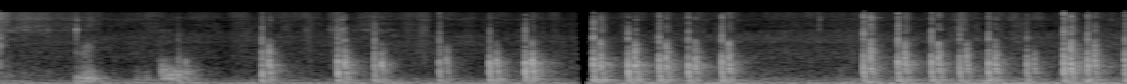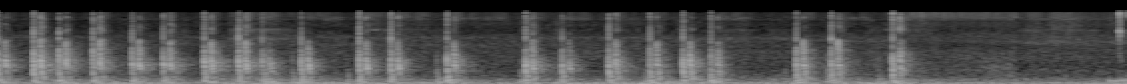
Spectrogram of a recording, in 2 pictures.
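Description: Chalk taps and scratches quickly on a blackboard.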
